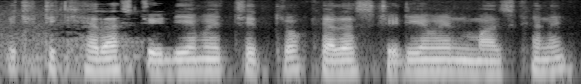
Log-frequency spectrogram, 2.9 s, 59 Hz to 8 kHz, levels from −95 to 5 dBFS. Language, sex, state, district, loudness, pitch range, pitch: Bengali, male, Tripura, West Tripura, -18 LUFS, 120-135 Hz, 125 Hz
